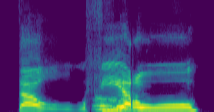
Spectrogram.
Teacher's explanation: angkat pangkal lidah ya, karena ghin kan huruf tebal. Taghfiru. Ya, jangan terlalu ditekan biar enggak terlalu kedengar seperti suara ngoroknya terlalu besar.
